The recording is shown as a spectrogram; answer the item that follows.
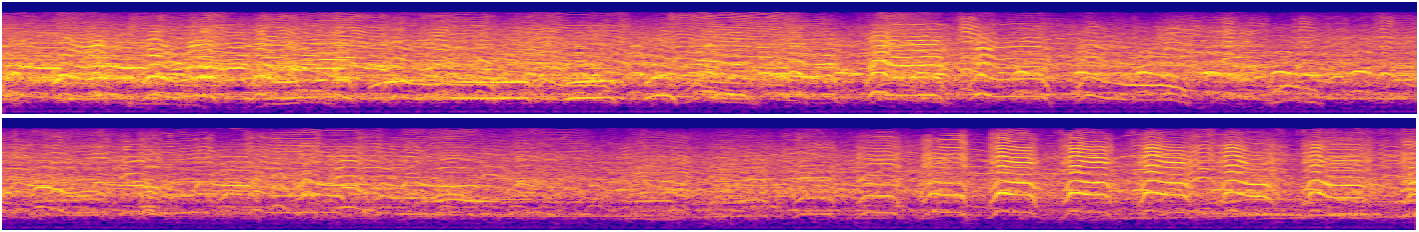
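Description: A large flock of black-tailed gulls calling together, many cat-like mewing calls overlapping into a dense, unbroken chorus. A run of louder, sharper calls stands out about twelve seconds in.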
